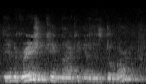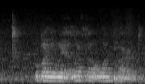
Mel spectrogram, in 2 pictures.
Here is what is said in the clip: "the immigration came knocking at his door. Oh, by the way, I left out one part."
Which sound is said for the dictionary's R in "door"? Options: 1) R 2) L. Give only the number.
1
